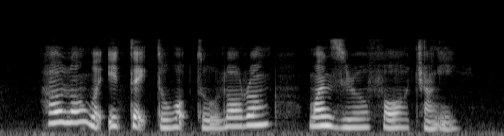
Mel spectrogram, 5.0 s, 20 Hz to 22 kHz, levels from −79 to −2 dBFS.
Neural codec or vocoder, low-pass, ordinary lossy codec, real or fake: none; none; none; real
